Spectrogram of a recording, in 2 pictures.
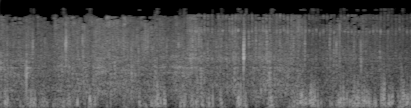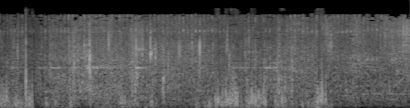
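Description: Wind buffeting the microphone over the rumble of a bicycle's tyres rolling along a path. The rumble drops away about seven and a half seconds in.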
